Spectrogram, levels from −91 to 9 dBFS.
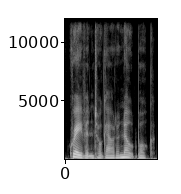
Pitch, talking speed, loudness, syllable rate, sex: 170 Hz, 260 wpm, -19 LUFS, 5.7 syllables/s, female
